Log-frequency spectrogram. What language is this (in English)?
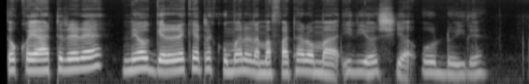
Kikuyu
